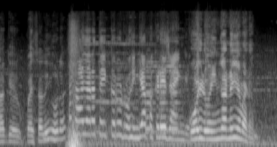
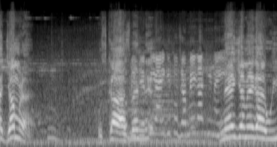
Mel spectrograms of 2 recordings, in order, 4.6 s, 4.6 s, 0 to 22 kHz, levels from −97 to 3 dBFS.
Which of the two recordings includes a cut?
first; 1 cut; at 1.1 s

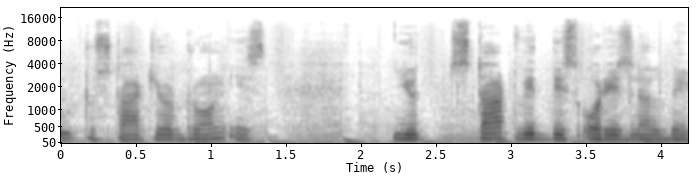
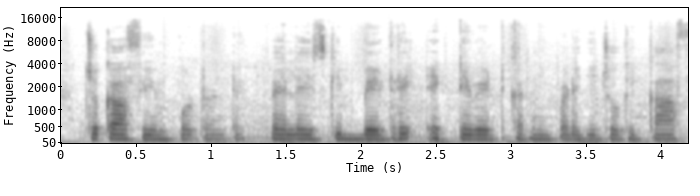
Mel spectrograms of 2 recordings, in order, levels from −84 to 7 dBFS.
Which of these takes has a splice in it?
second; 1 cut; at 1.4 s

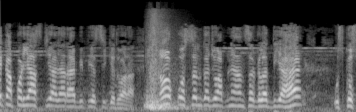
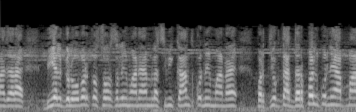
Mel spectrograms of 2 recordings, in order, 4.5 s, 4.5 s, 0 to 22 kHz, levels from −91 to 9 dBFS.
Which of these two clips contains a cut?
first; 1 cut; at 1.8 s

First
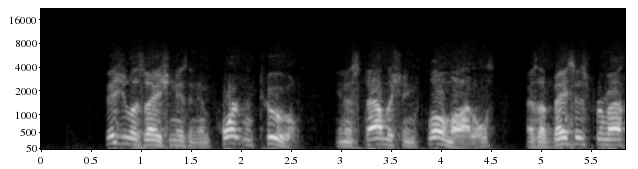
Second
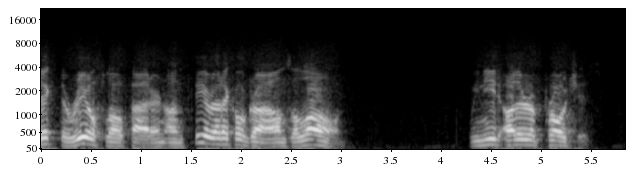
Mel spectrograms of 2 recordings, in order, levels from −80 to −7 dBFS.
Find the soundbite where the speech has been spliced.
second; 1 cut; at 4.6 s

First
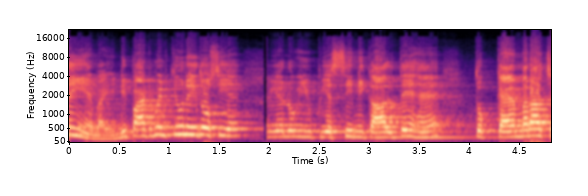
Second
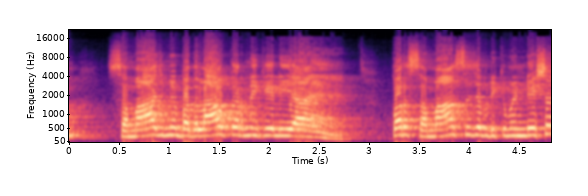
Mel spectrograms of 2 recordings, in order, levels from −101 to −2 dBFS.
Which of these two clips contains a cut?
first; 1 cut; at 2.0 s

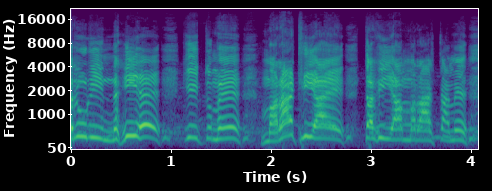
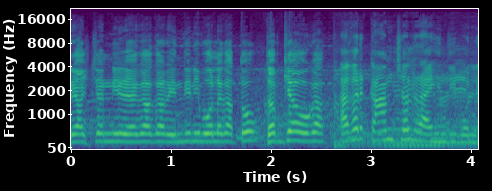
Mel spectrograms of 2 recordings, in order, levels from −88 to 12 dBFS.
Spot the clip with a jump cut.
second; 2 cuts; at 1.9 s, 2.6 s

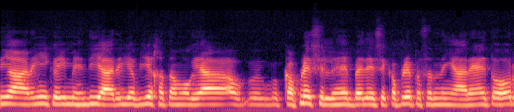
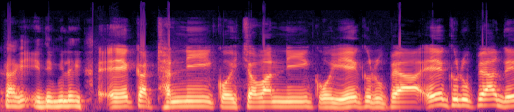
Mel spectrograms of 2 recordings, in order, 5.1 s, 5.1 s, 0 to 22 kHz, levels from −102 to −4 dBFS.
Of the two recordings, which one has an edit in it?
second; 1 cut; at 0.9 s

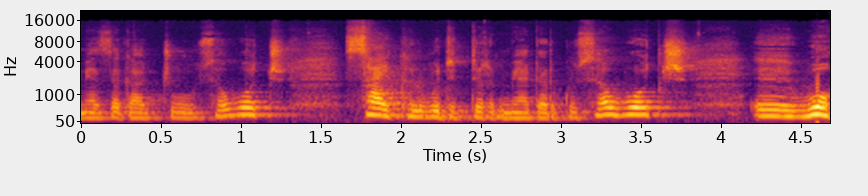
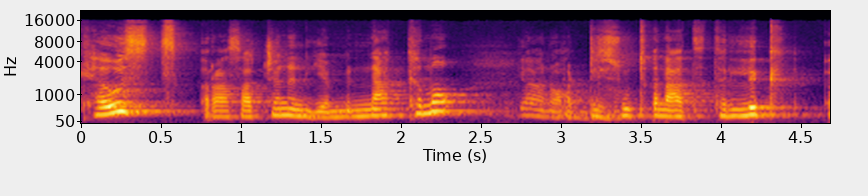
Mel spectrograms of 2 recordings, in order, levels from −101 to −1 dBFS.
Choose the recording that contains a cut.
second; 1 cut; at 2.9 s

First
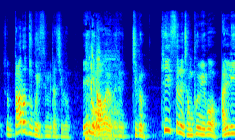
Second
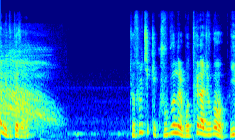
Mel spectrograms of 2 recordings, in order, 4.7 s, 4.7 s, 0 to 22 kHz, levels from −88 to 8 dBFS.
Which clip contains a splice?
first; 1 cut; at 1.6 s

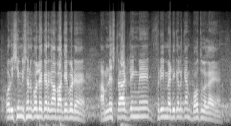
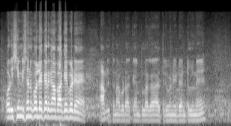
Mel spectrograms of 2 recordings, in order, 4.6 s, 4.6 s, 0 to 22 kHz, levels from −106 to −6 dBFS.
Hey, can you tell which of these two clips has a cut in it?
second; 1 cut; at 2.1 s

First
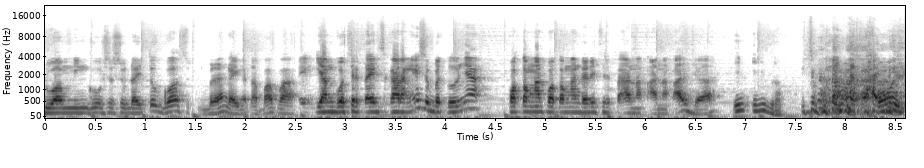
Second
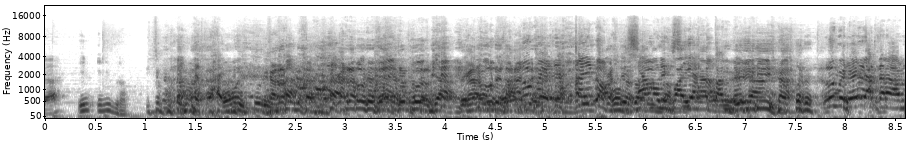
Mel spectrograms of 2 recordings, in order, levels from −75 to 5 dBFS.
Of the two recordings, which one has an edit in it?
first; 1 cut; at 2.7 s

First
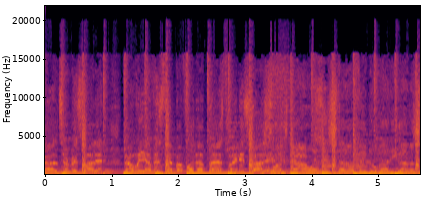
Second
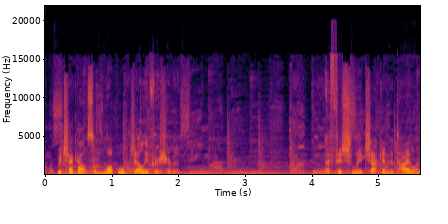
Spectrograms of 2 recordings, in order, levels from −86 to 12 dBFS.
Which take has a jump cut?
second; 1 cut; at 2.5 s

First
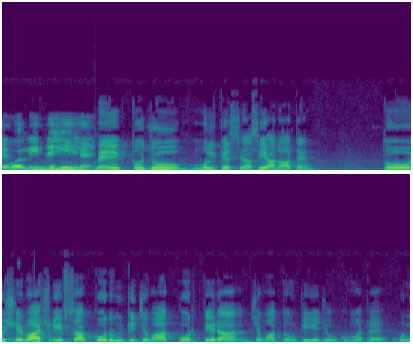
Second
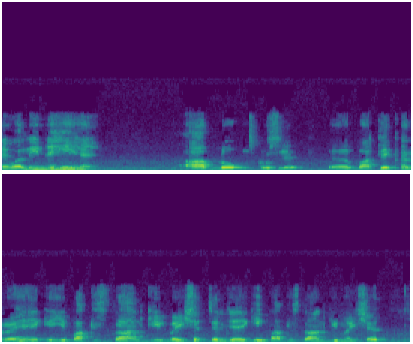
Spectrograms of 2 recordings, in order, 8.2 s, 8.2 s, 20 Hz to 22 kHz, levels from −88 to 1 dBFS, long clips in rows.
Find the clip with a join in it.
first; 1 cut; at 0.9 s

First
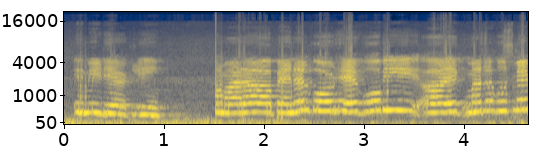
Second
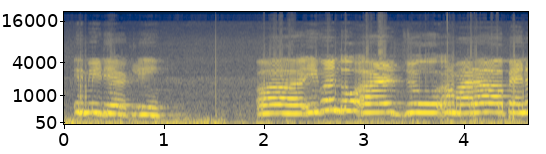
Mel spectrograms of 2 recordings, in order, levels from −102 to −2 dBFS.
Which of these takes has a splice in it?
first; 1 cut; at 1.5 s

